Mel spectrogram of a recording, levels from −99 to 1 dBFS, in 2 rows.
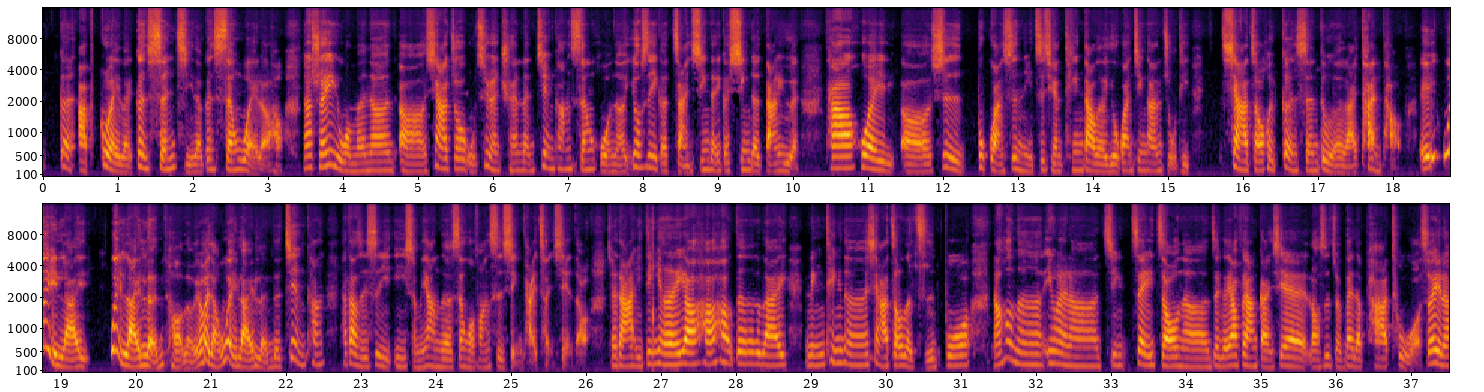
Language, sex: Chinese, female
